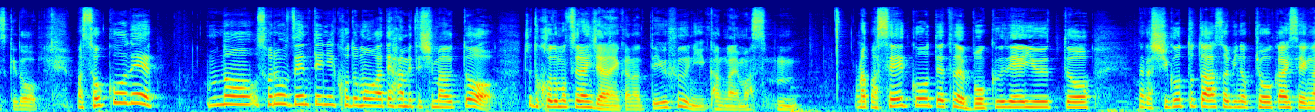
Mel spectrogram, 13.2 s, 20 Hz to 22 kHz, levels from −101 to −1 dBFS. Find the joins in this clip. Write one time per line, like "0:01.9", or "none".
0:08.7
